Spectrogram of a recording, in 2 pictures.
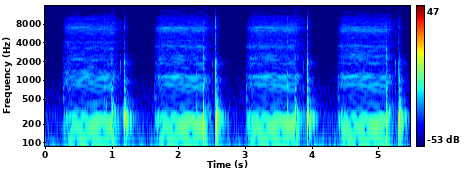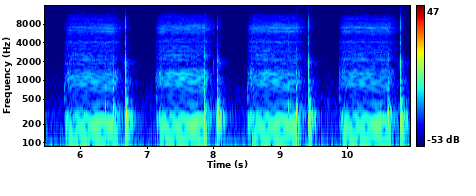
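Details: Electric double breast pump, quiet and compact, running normally: a steady motor hum in rhythmic suction cycles of about 44 a minute, each ending in a soft click.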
